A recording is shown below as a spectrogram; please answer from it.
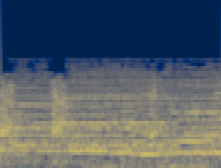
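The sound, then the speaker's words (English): A dog by a fence gate in front of an old two-story house gives a few short barks and yips over a continuous, steady background. “she steps through a fence gate and past a dog to an old two-story house”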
